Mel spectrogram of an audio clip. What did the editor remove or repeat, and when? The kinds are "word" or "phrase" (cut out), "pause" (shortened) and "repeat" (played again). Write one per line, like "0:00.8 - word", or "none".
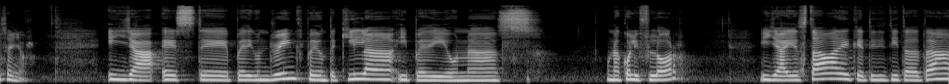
none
